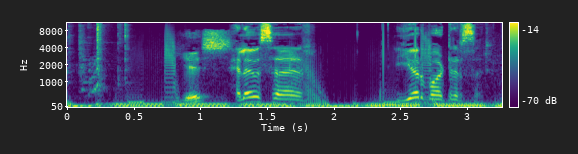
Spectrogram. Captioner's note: door opening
